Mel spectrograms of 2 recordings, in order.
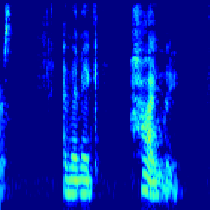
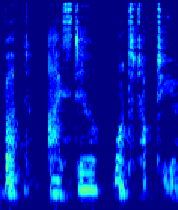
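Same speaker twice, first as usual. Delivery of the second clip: somber hush; 8 dB quieter than usual. A narrator's reading. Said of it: "his face was somber again".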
